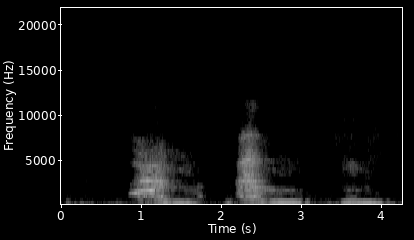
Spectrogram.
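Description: A cat meowing three times, about a second and a half apart, each meow a smooth falling call, heard over a video-call connection.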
